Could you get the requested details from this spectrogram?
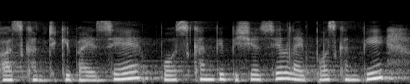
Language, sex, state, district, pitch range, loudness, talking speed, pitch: Nagamese, female, Nagaland, Dimapur, 210-255 Hz, -14 LUFS, 175 wpm, 220 Hz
